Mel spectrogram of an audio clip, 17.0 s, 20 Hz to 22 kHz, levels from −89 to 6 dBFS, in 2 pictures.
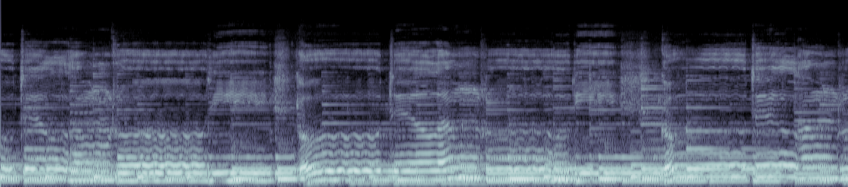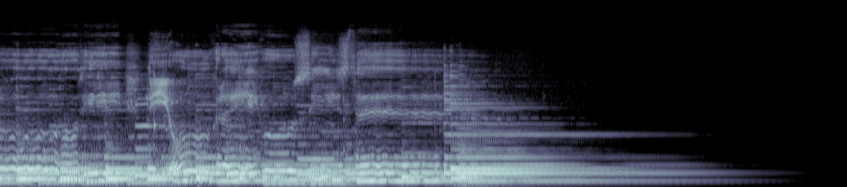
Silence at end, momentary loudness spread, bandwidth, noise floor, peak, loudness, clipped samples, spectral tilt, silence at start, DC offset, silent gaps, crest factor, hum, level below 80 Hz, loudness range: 2.05 s; 4 LU; 9 kHz; -85 dBFS; 0 dBFS; -12 LUFS; under 0.1%; -7 dB/octave; 0 s; under 0.1%; none; 12 dB; none; -54 dBFS; 5 LU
